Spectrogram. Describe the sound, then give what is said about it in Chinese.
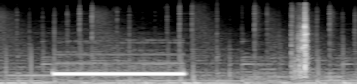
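A telephone dial tone: a loud, steady, low-pitched hum that holds for over a second and then cuts off, followed by a faint background and a brief click or rustle. “文森特一脸淡漠的接过电话。”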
